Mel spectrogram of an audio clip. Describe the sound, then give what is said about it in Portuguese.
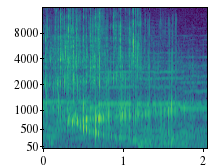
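Water pours into a glass during a prayer, a short burst of splashing and trickling with a few drips, easing into a softer, faintly ringing fill over about two seconds. “E neste exato momento, irmanados em pensamento com os amigos espirituais que nos acolhem e envolvem, recebamos nesse copo d'água”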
